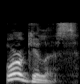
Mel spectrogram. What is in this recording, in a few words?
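"orgulous", British English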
